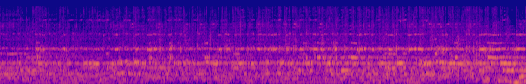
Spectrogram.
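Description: Electronic ambient drone music: several sustained tones held over a noisy, hissing bed.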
